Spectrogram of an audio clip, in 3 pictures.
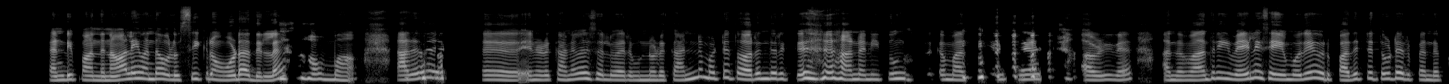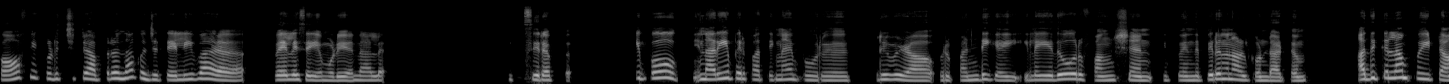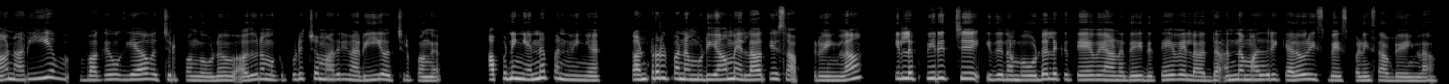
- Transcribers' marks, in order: laughing while speaking: "ஆமா. அதாவது அ என்னோட கணவர் … செய்ய முடியும் என்னால"; chuckle; laugh; laugh; in English: "கண்ட்ரோல்"; in English: "கலோரிஸ் பேஸ்"
- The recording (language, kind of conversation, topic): Tamil, podcast, உணவுக்கான ஆசையை நீங்கள் எப்படி கட்டுப்படுத்துகிறீர்கள்?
